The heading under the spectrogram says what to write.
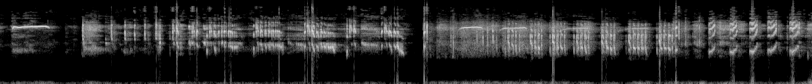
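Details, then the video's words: Swiftlet calls: dense bursts of high, buzzy chirps and twittering, some with brief whistled notes, broken by short pauses near the start and around the fourth second. "SUARA WALET MAXIMUM ORIGINAL"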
